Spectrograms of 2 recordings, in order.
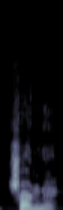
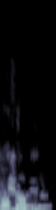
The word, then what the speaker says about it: Charbonnet: How do you say his last name? Charbonnet. Chardonnay. Yeah, Charbonnet. Charbonnet. Yeah, Charbonnet. It's like a fancy wine, basically.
